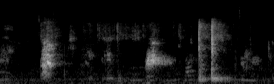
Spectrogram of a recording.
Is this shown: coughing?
no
